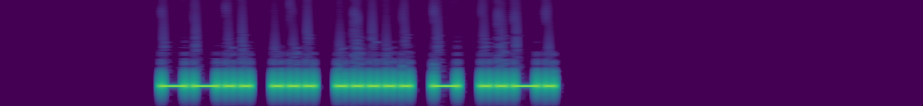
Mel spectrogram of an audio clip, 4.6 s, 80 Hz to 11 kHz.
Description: Morse code, heard as a keyed tone, about 30 wpm, 700 Hz. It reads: ZS5TF
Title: DXCC-100 Call Signs - 5 Characters - 30wpm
